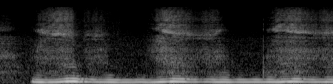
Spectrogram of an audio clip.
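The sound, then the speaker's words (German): A voice imitates a deep, steady humming drone, holding one low buzzing tone for about three seconds, with breathy rasping noise swelling in and out over it. “Also so ein Brummen war da.”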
